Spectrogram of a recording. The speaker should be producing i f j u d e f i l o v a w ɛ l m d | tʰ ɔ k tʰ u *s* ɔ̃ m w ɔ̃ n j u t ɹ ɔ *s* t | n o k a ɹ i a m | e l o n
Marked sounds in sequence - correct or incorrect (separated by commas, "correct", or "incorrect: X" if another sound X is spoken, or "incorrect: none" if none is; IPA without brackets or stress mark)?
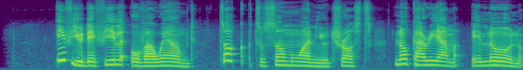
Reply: correct, correct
